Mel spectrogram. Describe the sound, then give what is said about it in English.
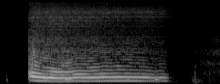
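A voice makes one long, loud, buzzy fart imitation lasting over a second, holding a steady low-mid pitch before cutting off, with a brief faint breath after. “I understand when you try to squeak one past the goalie and it makes a noise.”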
